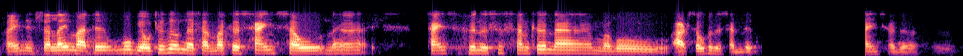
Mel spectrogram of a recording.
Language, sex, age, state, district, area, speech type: Bodo, male, 30-45, Assam, Udalguri, urban, conversation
